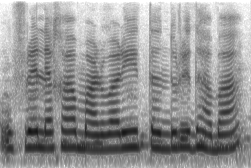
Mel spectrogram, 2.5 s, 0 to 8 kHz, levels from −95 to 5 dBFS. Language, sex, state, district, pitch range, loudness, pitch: Bengali, female, Assam, Hailakandi, 240-255 Hz, -13 LUFS, 250 Hz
